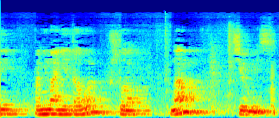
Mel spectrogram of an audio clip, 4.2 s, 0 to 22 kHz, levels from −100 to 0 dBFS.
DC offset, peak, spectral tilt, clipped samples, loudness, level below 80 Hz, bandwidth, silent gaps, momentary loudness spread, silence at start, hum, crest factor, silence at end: under 0.1%; -2 dBFS; -7.5 dB/octave; under 0.1%; -16 LUFS; -66 dBFS; 9.8 kHz; none; 13 LU; 0 s; none; 14 dB; 0 s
